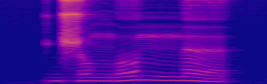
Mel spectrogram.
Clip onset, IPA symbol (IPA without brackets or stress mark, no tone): ɖ͡ʐ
